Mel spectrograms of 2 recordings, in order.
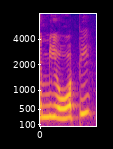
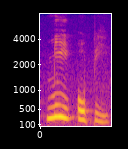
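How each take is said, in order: First: The stress is not on the first syllable. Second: The stress is on the first syllable. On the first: The speaker calls it wrong. "Você não pronuncia miope" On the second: The speaker calls it right. "a força está na antepenúltima"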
